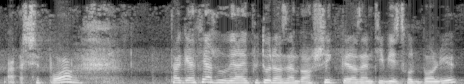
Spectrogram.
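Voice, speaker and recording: A woman's voice: lowish voice, fast talker, lightly acted. An actress playing a frank, world-weary woman in her forties who runs a café, in an old French radio drama. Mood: wry, curious. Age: 40s. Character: world-weary forty-year-old café owner, former gangster's companion. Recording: muffled old radio recording, background hiss.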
